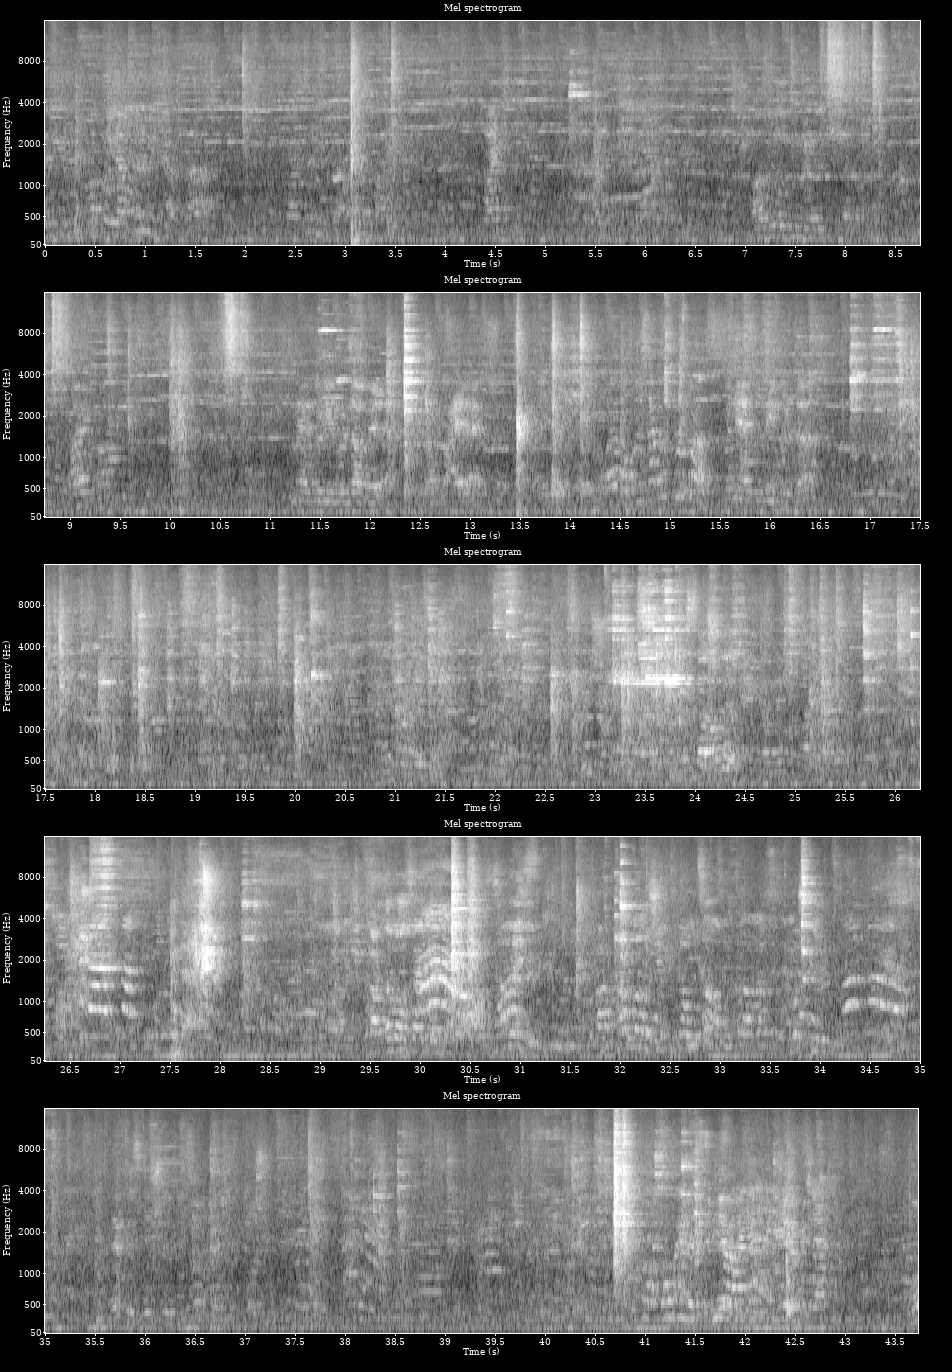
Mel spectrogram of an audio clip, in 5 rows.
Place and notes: place revisited, 1 soup, 1 Lahmacun, as good as always...
(Sony PCM D50, Primo Em172)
